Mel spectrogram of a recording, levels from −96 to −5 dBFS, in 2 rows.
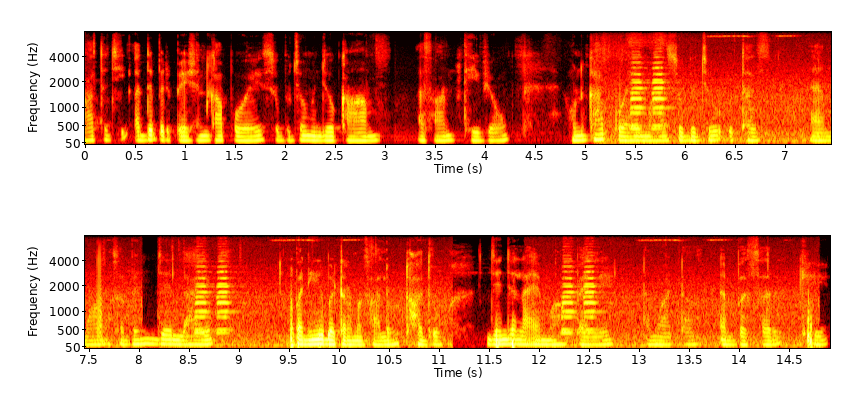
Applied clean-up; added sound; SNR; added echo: none; Motor vehicle (road); 7 dB; none.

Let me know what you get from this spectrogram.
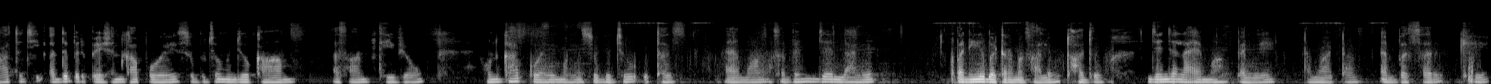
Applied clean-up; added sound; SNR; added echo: neural separator model SepFormer DNS4.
